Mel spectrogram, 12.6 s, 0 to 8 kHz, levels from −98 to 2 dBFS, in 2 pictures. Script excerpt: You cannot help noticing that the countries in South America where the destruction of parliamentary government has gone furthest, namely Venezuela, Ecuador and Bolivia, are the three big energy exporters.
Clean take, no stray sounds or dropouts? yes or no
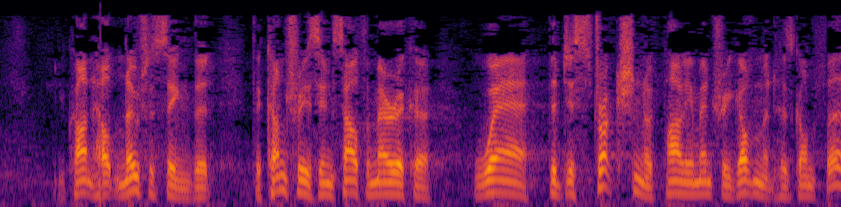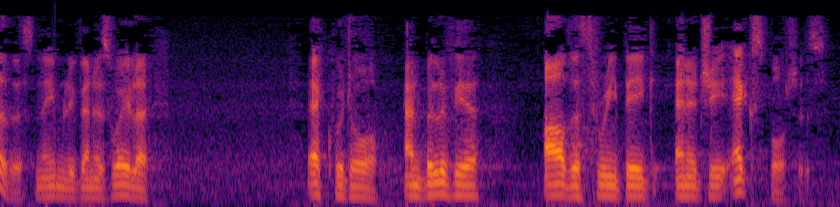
yes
